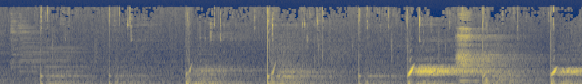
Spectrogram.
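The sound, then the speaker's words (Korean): A mouth imitating water droplets with echo added, done with a slightly moistened mouth: a series of wet, hollow plinks at uneven intervals, about eight in all, fairly loud, with a couple of louder, longer ringing drops near the end. “다음 주에 또 아, 물방울 소리 넣어서요?”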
